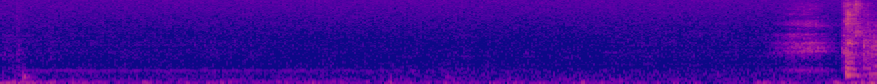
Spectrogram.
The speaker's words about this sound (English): And I went through the whole sneeze.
